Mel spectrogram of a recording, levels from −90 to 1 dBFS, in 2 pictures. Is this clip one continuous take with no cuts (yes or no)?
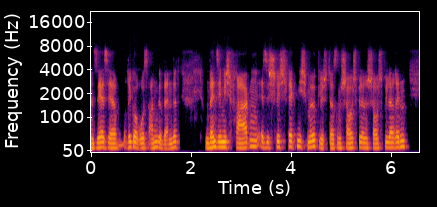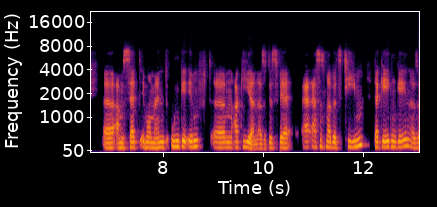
yes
